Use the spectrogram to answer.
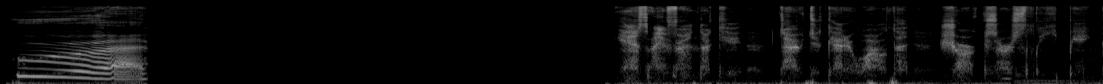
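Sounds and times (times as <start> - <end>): person whispering: 6.2 - 11.0.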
